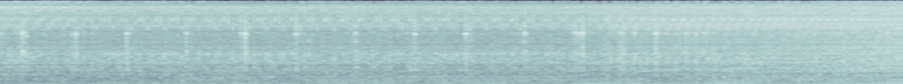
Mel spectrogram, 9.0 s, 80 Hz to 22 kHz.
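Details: Mercedes 200D W124 diesel at idle: sharp steady knock a few times a second that stops when accelerated or revved; source unknown, owner asking for help.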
